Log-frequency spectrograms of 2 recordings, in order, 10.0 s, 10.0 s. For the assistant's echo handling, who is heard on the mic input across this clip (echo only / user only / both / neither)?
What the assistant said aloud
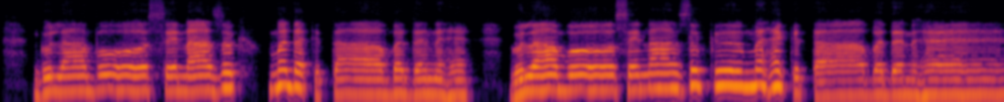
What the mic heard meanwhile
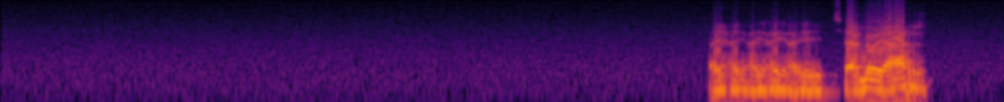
user only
